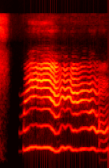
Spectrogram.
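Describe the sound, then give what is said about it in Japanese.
Nyankichi the cat's voice imitates a steel guitar with a single sustained, nasal, meow-like tone that wavers slightly in pitch for over a second, clear with no other sounds. “だから、あの、スチールギターの音ってちょっと猫の声に似てるなって思って”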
